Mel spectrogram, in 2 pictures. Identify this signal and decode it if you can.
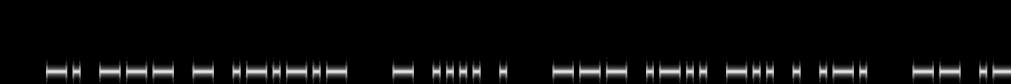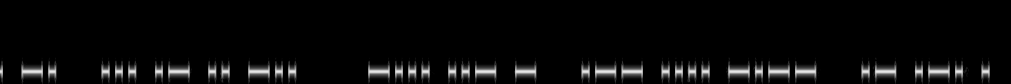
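Morse code, heard as a keyed tone, about 18 wpm, 600 Hz. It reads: NOT. THE OLDER MAN SAID BUT WHY ARE
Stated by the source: Morse practice at 18 wpm, English text, from CW med Gnister.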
